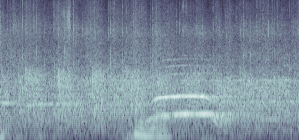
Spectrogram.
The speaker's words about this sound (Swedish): Det är fantastiskt att vi har sådana lovsångare som vi har i vår församling. Det är en enorm glädje och en enorm välsignelse för oss, eller hur? Ska vi inte ge dem en varm applåd?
